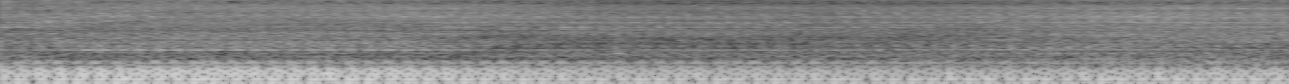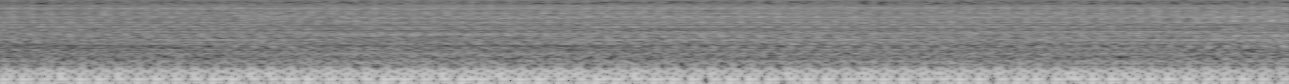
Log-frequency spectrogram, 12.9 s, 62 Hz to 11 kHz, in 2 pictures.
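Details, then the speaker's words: 1952 VW Split bus, engine upgraded from 1641cc to 1904cc stroker, first start after install and exhaust welding: even throaty air-cooled flat-four idle, steady low pulse, no tapping or misses; sounds healthy, valve adjustment planned later. "Good. Wow. Looks good. Awesome. It sounds good."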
